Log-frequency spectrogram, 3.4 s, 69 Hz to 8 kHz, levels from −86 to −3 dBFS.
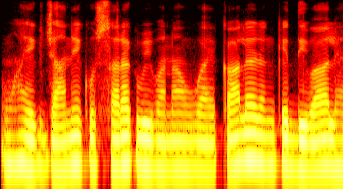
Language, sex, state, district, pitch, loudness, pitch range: Hindi, male, Bihar, West Champaran, 120 Hz, -16 LUFS, 115-125 Hz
